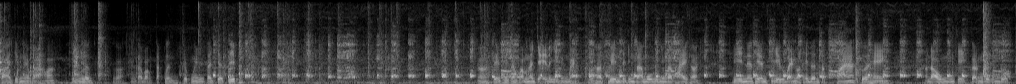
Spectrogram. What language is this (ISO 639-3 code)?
vie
